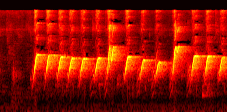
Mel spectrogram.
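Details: Asian fairy-bluebird singing in a recording meant to coax caged birds into song. It gives a steady run of rapid rising whistled notes, each sweeping up and flattening out. Two or three notes jump higher than the rest.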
